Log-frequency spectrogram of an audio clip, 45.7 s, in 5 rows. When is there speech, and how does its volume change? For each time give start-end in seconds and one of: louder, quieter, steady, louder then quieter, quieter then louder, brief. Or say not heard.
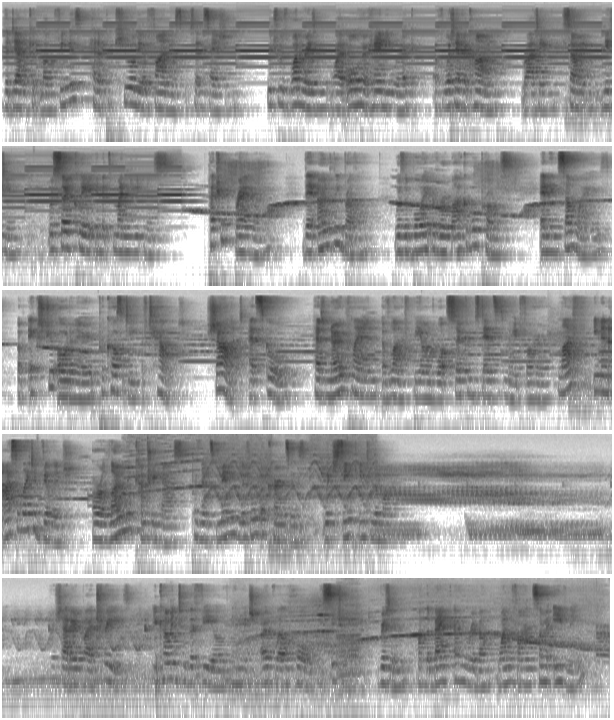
0.0-11.7 steady
12.2-33.4 steady
37.4-45.4 steady.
